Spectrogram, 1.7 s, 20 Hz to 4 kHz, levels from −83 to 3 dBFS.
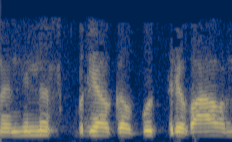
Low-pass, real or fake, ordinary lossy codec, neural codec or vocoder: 3.6 kHz; real; MP3, 24 kbps; none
